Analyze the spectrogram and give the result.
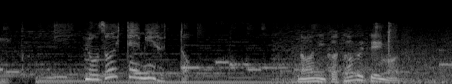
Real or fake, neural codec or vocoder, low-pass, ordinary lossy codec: real; none; 7.2 kHz; Opus, 16 kbps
